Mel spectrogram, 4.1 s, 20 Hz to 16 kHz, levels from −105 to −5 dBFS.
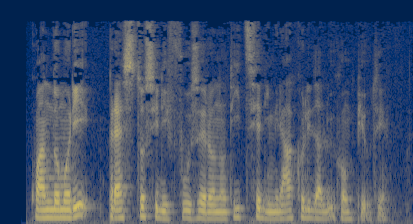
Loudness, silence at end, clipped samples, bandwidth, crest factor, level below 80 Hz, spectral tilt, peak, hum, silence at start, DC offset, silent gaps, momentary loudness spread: -33 LUFS; 0.25 s; under 0.1%; 11.5 kHz; 20 dB; -66 dBFS; -4.5 dB/octave; -14 dBFS; none; 0.3 s; under 0.1%; none; 12 LU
